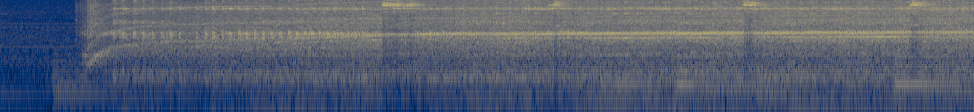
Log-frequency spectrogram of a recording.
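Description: Electric hand mixer switched on about half a second in, its motor whining up in pitch to speed and then running steadily as its twin beaters whisk egg whites in a glass bowl. A few faint ticks sound over the motor.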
